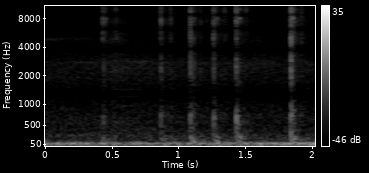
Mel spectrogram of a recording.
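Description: Computer keyboard being typed: a quick, uneven run of keystroke clicks as a word is typed out.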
